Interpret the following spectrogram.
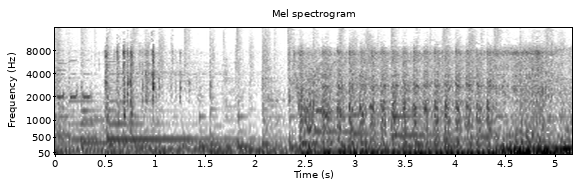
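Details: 2006 Nissan X-Trail with code P0335: the starter churns about four beats a second for over two seconds before the engine catches and revs up; hard start with long cranking, cause suspected but not confirmed.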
